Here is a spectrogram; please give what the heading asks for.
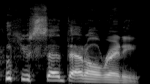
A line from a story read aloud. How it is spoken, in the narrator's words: a third voice interjected, unable to suppress a giggle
